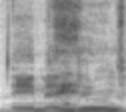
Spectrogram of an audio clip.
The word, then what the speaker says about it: Amen Dunes: No, Dunes. Maybe it's Amen. Amen Dunes. But A-M-E-N Dunes.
